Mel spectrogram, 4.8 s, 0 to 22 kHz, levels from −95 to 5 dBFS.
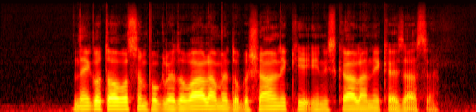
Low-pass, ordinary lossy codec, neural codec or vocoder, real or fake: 19.8 kHz; none; codec, 44.1 kHz, 7.8 kbps, Pupu-Codec; fake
